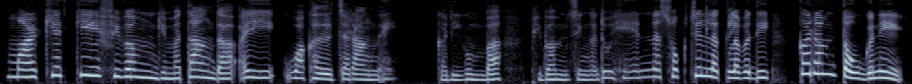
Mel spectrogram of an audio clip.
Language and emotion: Manipuri, fearful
